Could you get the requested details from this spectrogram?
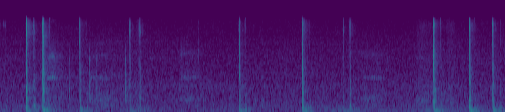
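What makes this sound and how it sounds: Fingertips press and tap the keys of a dark plastic chiclet keyboard on a silver HP laptop, whose hollow body with a grey plastic, metal-look deck lies flat on a table. Sparse, irregular typing taps make short, bright plastic clicks that die away almost at once, with quiet gaps between them.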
